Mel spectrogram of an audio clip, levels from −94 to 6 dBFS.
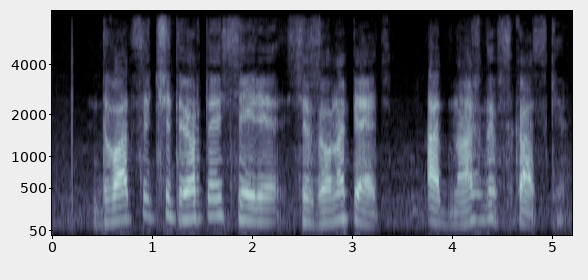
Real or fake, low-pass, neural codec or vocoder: fake; 7.2 kHz; codec, 16 kHz, 8 kbps, FreqCodec, larger model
